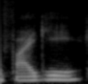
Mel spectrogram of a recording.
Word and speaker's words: Feige: Somebody did ask, is his name Feige? Kevin Feige? Feige? – Feed, just feed. – Is that how you say it? – Yeah.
